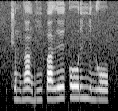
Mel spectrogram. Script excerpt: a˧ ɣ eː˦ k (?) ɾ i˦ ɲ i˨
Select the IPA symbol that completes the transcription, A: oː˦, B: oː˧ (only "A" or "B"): A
